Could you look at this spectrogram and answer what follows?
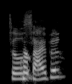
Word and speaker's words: psilocybin: Psilocybin.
